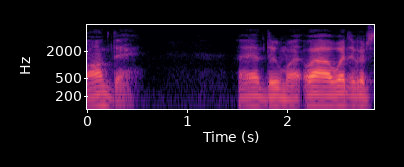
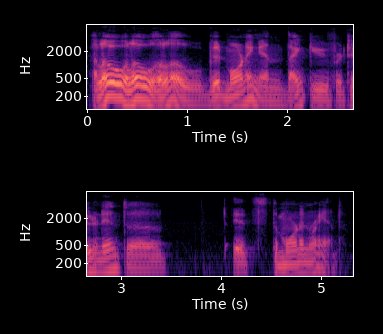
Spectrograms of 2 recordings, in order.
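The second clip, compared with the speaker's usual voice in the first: mock radio host. Podcaster greeting imaginary listeners, mock radio host. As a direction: play the morning radio presenter. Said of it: "like, a voice for radio".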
